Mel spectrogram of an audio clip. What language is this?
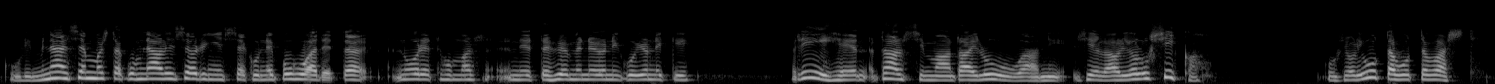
Finnish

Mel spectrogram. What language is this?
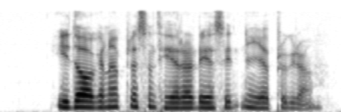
Swedish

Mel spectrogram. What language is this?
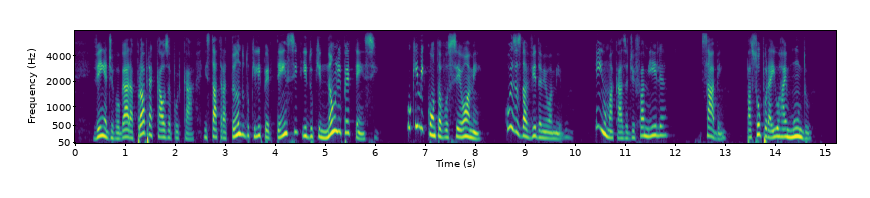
Portuguese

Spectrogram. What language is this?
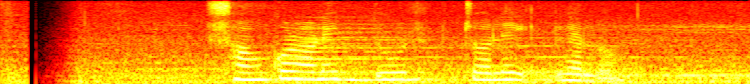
Bangla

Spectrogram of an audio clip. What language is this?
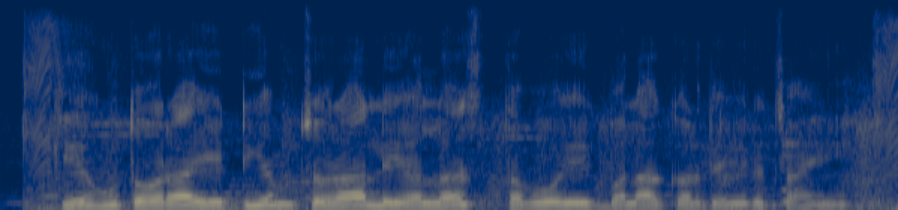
Bhojpuri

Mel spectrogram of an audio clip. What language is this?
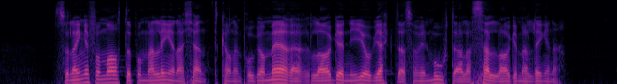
Norwegian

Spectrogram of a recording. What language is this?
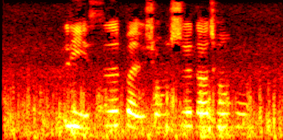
Chinese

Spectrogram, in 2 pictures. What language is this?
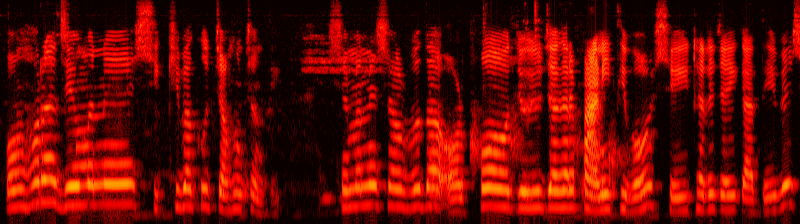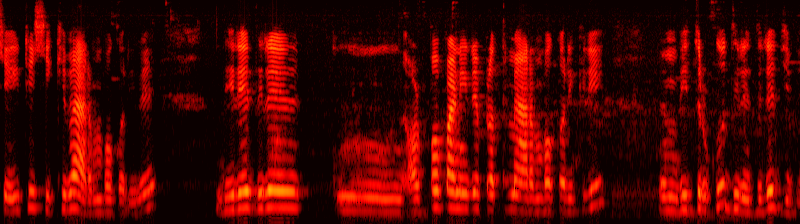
Odia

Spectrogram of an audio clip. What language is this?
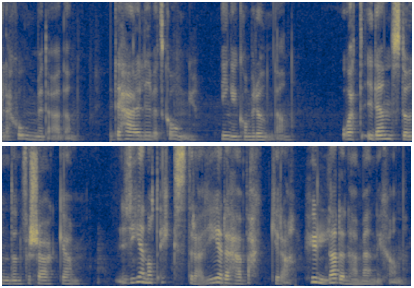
Swedish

